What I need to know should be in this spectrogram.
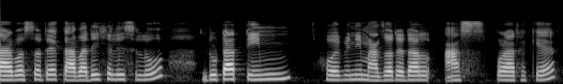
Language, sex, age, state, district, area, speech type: Assamese, female, 45-60, Assam, Charaideo, urban, spontaneous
